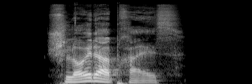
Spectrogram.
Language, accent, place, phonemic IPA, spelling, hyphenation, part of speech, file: German, Germany, Berlin, /ˈʃlɔɪ̯dɐˌpʁaɪ̯s/, Schleuderpreis, Schleu‧der‧preis, noun, De-Schleuderpreis.ogg
- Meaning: giveaway price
